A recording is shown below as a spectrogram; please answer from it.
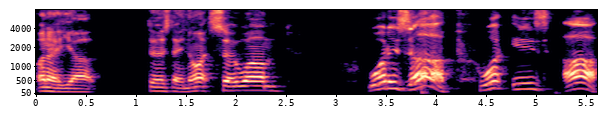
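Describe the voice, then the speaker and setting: With an Australian accent, a man speaks in a dark, mellow tone at a fairly high pitch, with very wide pitch swings. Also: very clean recording, silent background. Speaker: sports fan vlogger. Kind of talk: casual livestream chat. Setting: livestream. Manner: casual, filler-heavy.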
